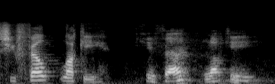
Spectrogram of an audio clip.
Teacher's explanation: hide that T, mix it between the L's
